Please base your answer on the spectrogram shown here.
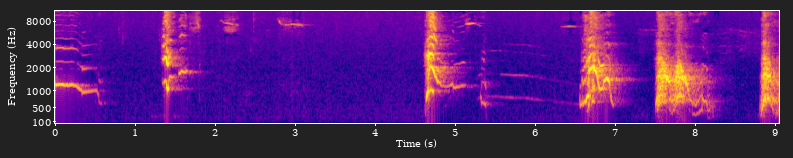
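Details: Pomeranian dog giving a few high, thin whines and yips, then three loud, harsh barks in quick succession near the end, each a broad noisy burst.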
